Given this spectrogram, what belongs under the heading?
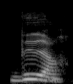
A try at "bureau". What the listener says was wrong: And with that R, that's hard, right? Keep it soft for the R. It's better to underdo the R than to overdo it by accident.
